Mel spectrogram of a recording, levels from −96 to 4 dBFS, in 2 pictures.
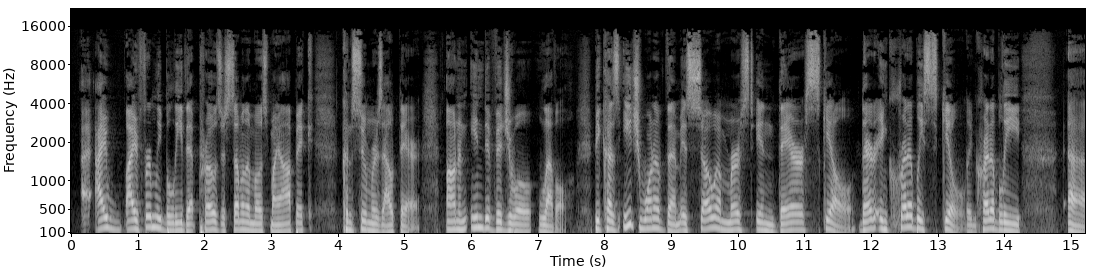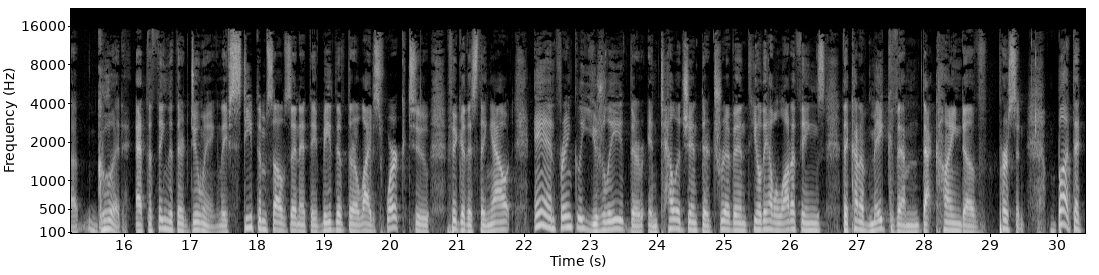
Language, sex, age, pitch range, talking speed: English, male, 30-49, 120-150 Hz, 165 wpm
